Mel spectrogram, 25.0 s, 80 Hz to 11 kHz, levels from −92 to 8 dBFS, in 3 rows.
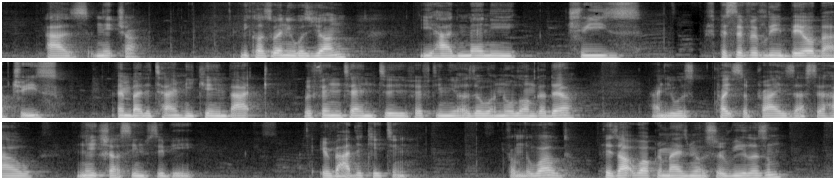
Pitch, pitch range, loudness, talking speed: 120 Hz, 120-125 Hz, -18 LUFS, 125 wpm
